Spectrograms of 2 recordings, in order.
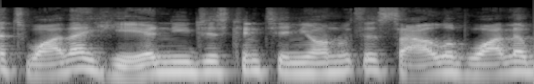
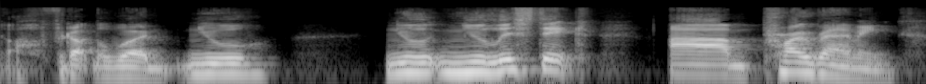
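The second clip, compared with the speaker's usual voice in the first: ordinary talk, nothing marked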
